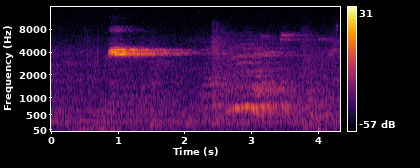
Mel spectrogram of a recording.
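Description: A referee's whistle blown once: a single steady high note about a second long, starting about a second in. Fainter crowd and court sounds echo in a large gym.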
